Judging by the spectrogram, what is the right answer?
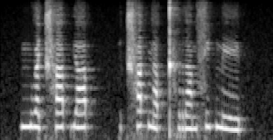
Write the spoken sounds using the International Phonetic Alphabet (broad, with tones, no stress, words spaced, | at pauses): mu˧a̯t͡ɕʰaː˦˥p̚ja˦˥p̚ | t͡ɕʰa˦˥k̚na˨˩p̚ kʰra˧msi˥˩ʔmeː˨˩p̚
